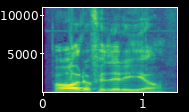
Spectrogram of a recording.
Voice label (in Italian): "poro", dialettale, crespinese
